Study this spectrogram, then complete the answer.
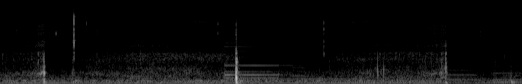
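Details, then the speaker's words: Cheap third-party Samyang zoom lens zoomed in and out in a quiet room: a few sharp, isolated clicks at the end of its travel. It is not broken, just a lower-quality mechanism that is less smooth than Canon or Nikon lenses. "you'll be able to hear the difference Zoom it in and out and see what it sounds like you hear that kind of clicking and here at the"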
